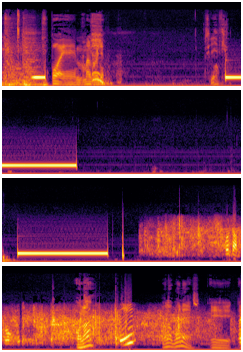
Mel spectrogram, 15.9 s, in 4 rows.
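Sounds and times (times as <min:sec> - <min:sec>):
speech: 0:00.8 - 0:01.9, 0:03.4 - 0:04.2, 0:11.8 - 0:12.5, 0:13.2 - 0:15.9
phone ringback tones: 0:03.8 - 0:05.2, 0:08.2 - 0:09.8
crackly hissing phone line noise: 0:09.8 - 0:15.9.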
